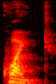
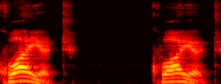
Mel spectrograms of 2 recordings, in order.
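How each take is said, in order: First: "क्वाइट" as kwite, meaning quite; one-syllable word. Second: "क्वाइट" as KWAI-et, meaning silent; two-syllable word. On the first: Teacher contrasting the other word, one-syllable pronunciation. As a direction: say "क्वाइट" in one single beat. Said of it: "one syllable है". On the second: Teacher giving the word for silence, two-syllable pronunciation. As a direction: give "क्वाइट" two syllables, first stressed. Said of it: "खामोशी के लिए word use करते हैं". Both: Shown as a demonstration.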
